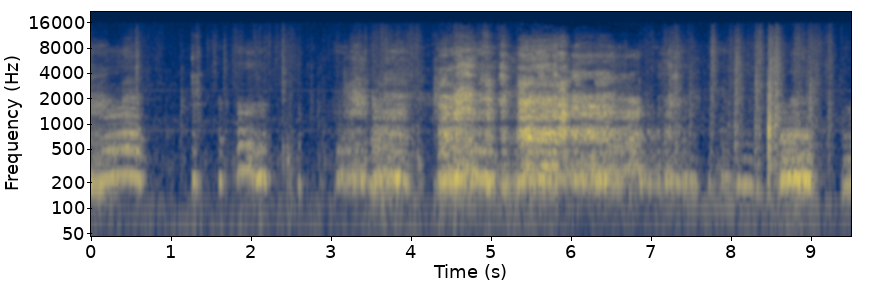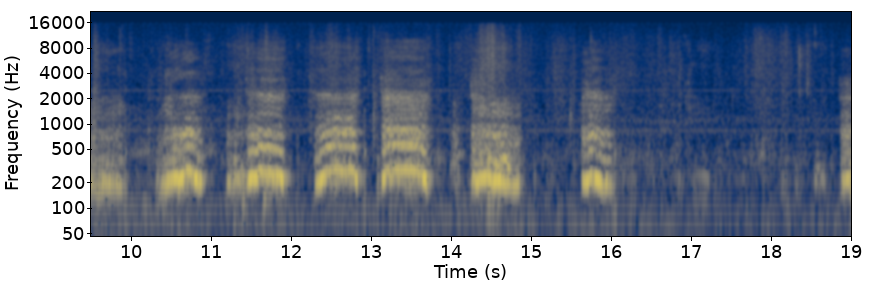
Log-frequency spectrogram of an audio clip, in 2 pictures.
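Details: A litter of three-week-old Wirehaired Pointing Griffons from Bluestem Kennels wrestling in their whelping box in a garage: bursts of rough puppy growling, then a run of evenly spaced short growls roughly once a second.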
